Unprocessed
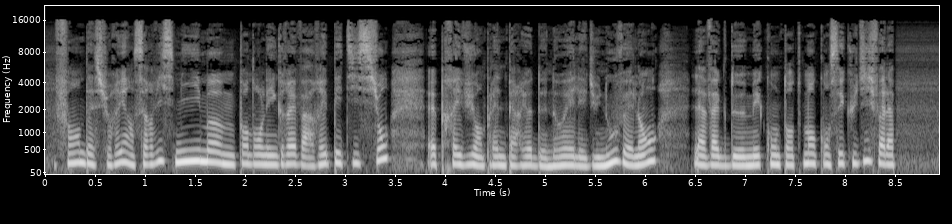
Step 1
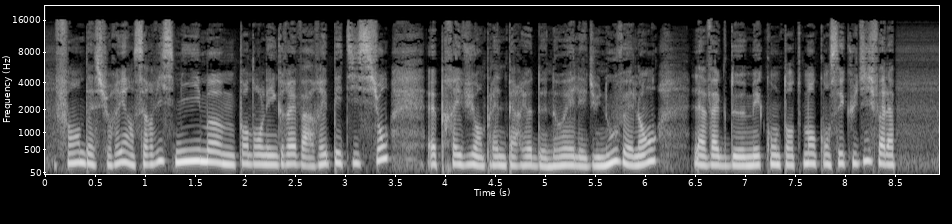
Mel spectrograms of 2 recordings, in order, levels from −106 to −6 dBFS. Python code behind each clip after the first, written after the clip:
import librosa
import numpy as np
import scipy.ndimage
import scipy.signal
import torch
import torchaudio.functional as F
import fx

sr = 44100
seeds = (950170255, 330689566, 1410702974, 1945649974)

y = scipy.signal.sosfilt(scipy.signal.butter(2, 110.0, 'highpass', fs=sr, output='sos'), x)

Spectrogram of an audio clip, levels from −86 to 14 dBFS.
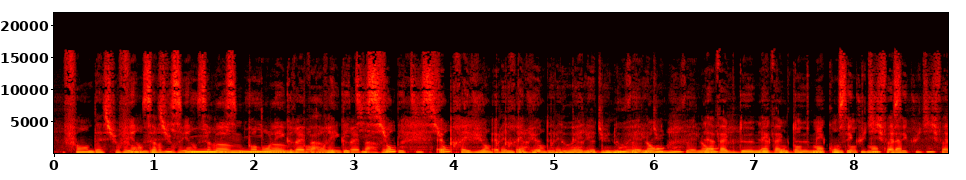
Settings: y = x + 10.0 ** (-3.5 / 20.0) * np.pad(x, (int(547 * sr / 1000.0), 0))[:len(x)]
y = F.gain(torch.from_numpy(y), -4.5).numpy()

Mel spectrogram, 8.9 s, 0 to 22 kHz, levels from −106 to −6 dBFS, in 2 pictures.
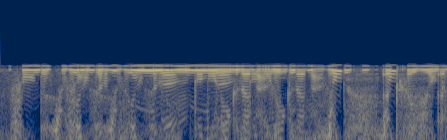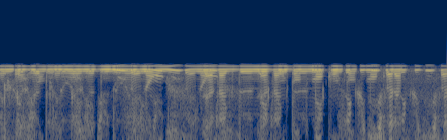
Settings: y = fx.freq_invert(x, sr, carrier_hz=3500)
y = F.gain(torch.from_numpy(y), -4.5).numpy()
